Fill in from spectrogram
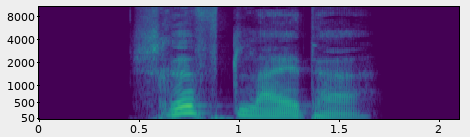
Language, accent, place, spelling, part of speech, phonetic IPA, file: German, Germany, Berlin, Schriftleiter, noun, [ˈʃrɪftlaɪ̯tɐ], De-Schriftleiter.ogg
- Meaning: editor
